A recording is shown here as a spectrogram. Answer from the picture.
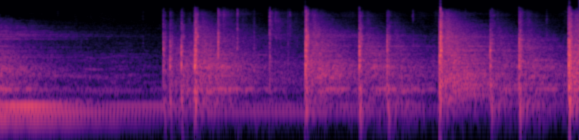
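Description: Flamenco footwork: a dancer's heeled shoes striking a wooden board in sharp, irregular strikes that start about a second in, a few much louder stamps among them. A held low note fades out before the strikes begin.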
